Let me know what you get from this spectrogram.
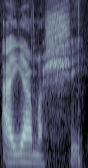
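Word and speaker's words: ayamase: Okay, so let's talk about the ingredients for the ayamashi. So I hope I'm pronouncing that correct.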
